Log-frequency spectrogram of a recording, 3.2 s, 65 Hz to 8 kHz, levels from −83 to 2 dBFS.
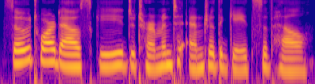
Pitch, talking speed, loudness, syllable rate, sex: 180 Hz, 170 wpm, -17 LUFS, 5.3 syllables/s, female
